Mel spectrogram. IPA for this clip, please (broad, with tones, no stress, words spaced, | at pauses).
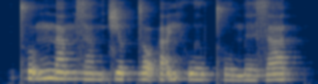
t̪ʰo̰˧˥ŋna˧mza̤˨˩m t͡ɕəː˨˩k̚zɔ̰˧˨ ʔa̰˧˥jhwə̤˨˩w t̪ʰo̤˨˩mɛ̤˨˩za˦˥t̚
